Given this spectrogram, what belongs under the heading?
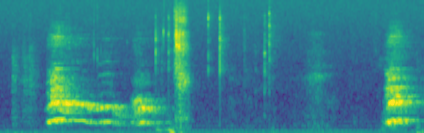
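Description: A dog named Hilo barks from a bed indoors: a drawn-out whining bark, a short yelp, then another bark a couple of seconds later, over a low steady hum.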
